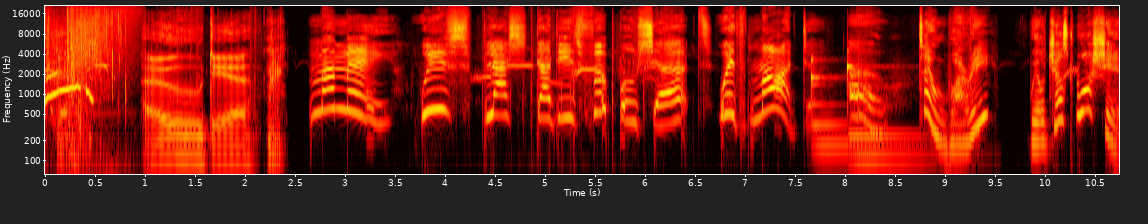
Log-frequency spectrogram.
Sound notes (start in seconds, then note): 2.2 oinks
